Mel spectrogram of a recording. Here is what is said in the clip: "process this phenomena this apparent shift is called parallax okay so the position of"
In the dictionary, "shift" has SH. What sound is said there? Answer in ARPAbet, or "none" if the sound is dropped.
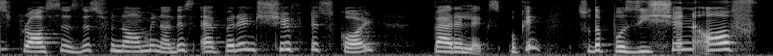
SH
